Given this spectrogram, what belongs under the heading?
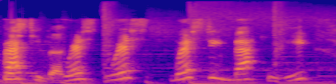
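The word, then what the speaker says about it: Westye Bakke: Is it Westy Backy? Like, who's... Backy, that's it. Westy Backy, who is a creator.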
